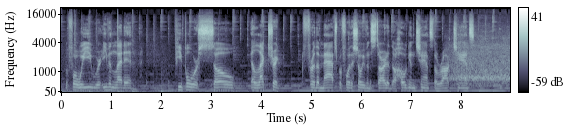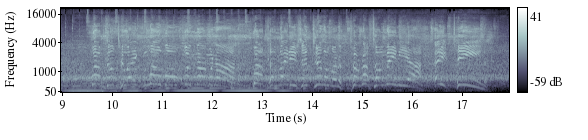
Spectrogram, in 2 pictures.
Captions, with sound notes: before we were even let in, people were so electric for the match before the show even started, the Hogan chants, The Rock chants. (tense music continues) (crowd cheering) Welcome to a global phenomenon. Welcome, ladies and gentlemen, to WrestleMania X8.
